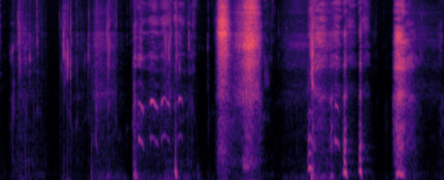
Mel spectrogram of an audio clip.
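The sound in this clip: Crunchy, wet chewing of jalapeño-flavoured candy: several irregular bites and loud crunches with smacking mouth sounds between them, heard alone without talk.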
